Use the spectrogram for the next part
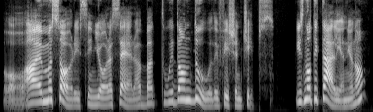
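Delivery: put-on apologetic Italian accent; sorry but firm, Italian style; Italian host. Paolo gently refusing fish and chips, Italian accent.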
